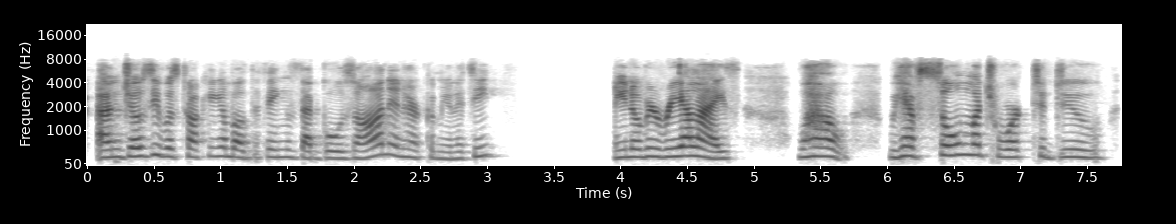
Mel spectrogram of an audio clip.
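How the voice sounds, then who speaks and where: A woman's voice: on the high side, highs cut off. A woman from Trinidad and Tobago speaking reflectively and conversationally as a podcast host, often repeating words as she searches for phrasing.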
